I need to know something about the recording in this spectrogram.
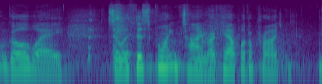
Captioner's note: board member sneezes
